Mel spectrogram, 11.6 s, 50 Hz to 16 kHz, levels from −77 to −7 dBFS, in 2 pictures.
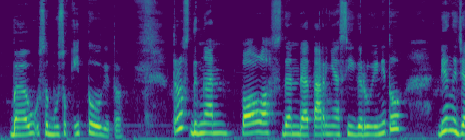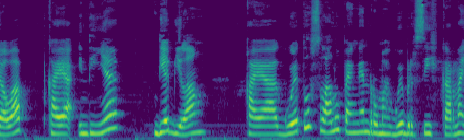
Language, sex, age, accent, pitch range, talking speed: Indonesian, female, 20-39, native, 200-245 Hz, 145 wpm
